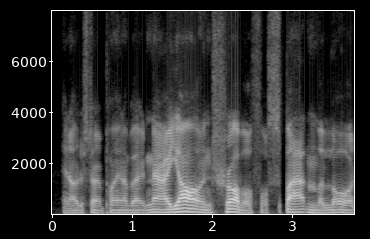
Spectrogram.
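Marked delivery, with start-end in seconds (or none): 1.2-3.8 very loud, slow put-on Southern Georgia drawl. Describing how he plays games with others, in a put-on Southern accent. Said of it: "I'll put on like a Southern accent, like a Southern Georgia professor".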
